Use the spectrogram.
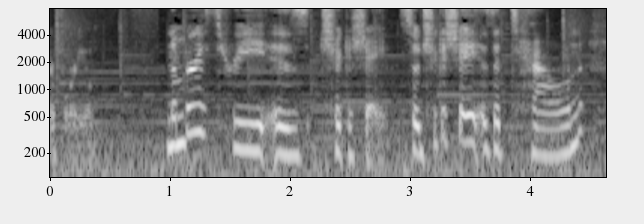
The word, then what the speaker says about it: Chickasha: So this one's always a little bit hard to pronounce because some people will say it Chickasaw. So I learned that it's actually the word Chickasha is the nation of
